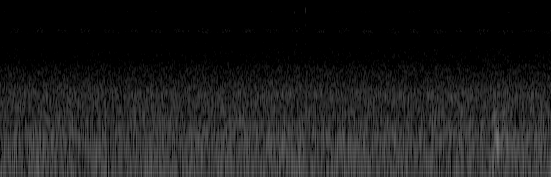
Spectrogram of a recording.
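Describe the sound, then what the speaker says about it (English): Crickets chirp in a faint, steady pulsing trill over a quiet hiss of night air, with no voices. "crickets,"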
